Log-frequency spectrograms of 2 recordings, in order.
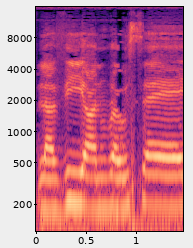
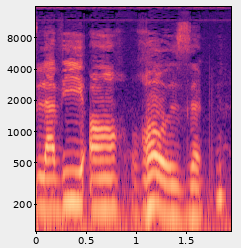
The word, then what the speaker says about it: La Vie en Rose: you know so for those who might say la vie on rose or um anything like that it's la vie en rose i'll take your word for it you you've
